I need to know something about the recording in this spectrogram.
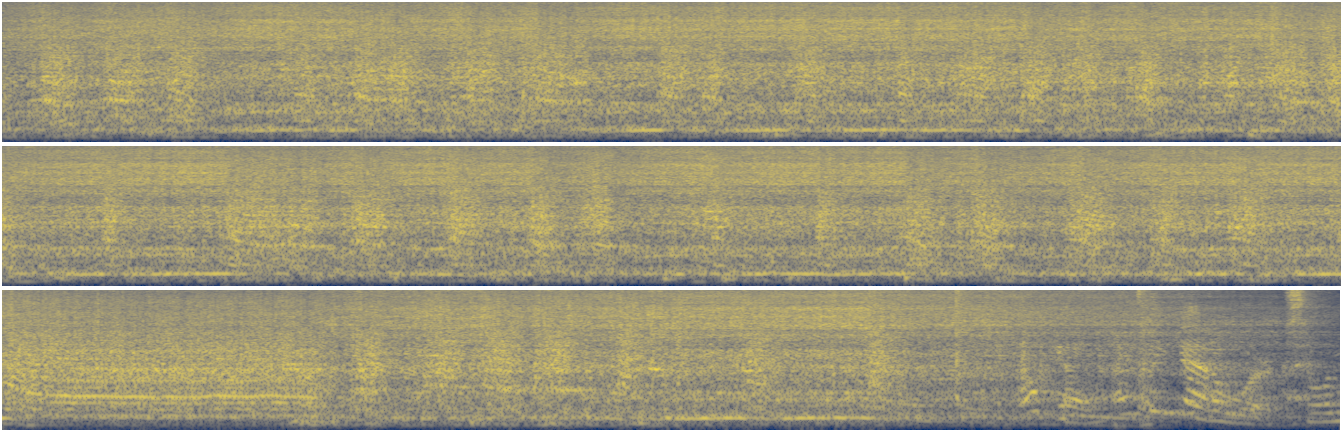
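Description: Vitamix blender motor running steadily, churning a thick cashew-and-date frosting while the tamper is pushed down into the jar. Near the end the motor is switched off and spins down with a falling pitch.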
